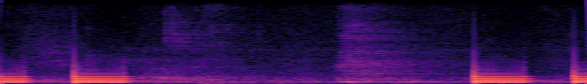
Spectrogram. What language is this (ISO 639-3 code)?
est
